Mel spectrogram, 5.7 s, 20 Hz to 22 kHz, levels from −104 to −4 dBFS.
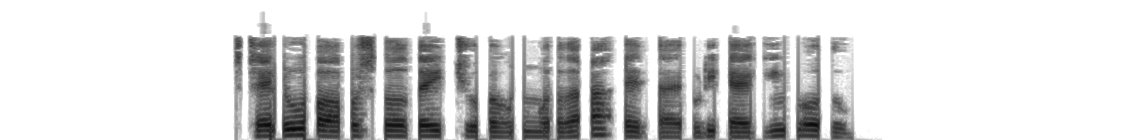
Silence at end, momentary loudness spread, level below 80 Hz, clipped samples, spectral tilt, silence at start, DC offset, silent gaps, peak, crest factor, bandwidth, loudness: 1.4 s; 8 LU; -52 dBFS; under 0.1%; -4 dB/octave; 1.2 s; under 0.1%; none; 0 dBFS; 20 dB; 7.8 kHz; -17 LUFS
